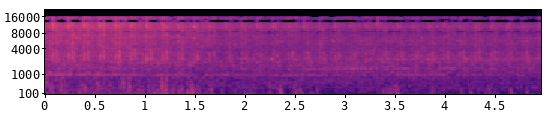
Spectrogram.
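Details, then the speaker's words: Land Rover Series 3 idling after PCV valve installation and a bad first start, brake cleaner around carburettor pipes not changing idle: four-cylinder ticking over slightly lumpy but steady, no misses; acceptable idle. "I mean, it's running okay. I'm a bit confused as to why it started so terribly beforehand."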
